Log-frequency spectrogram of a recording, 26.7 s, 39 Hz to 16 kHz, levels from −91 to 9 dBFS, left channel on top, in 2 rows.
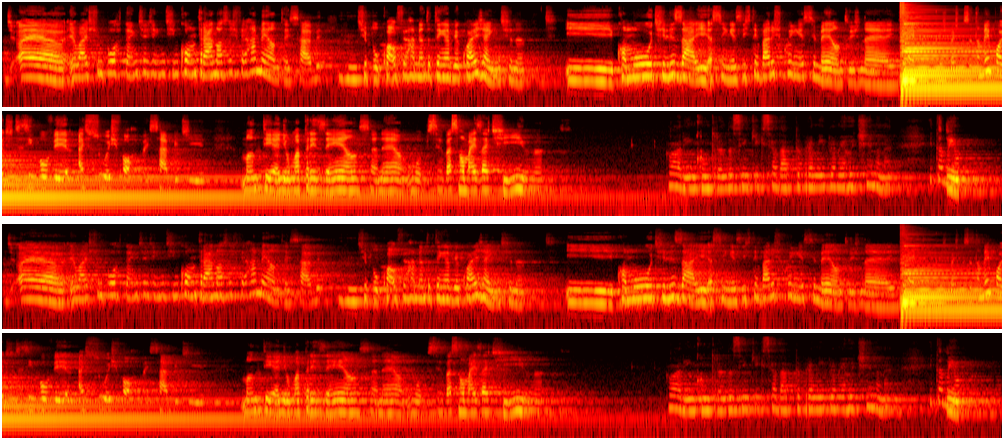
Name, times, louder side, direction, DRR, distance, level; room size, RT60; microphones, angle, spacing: voice 1, 0.0-4.3 4.8-7.0 7.5-16.1 16.5-20.6 25.9-26.1, left 4 dB, 80° left, 13 dB, 0.9 m, -31 dB
voice 2, 4.5-4.8 16.7-16.8 22.2-26.1, left 1 dB, 15° left, 3 dB, 1.5 m, -39 dB
Acoustic guitar, 12.0-18.3 18.7-18.8 19.2-19.3, left 5 dB, 60° left, 0.4 m, -28 dB
25.0 x 15.0 x 6.8 m, 2.5 s
head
